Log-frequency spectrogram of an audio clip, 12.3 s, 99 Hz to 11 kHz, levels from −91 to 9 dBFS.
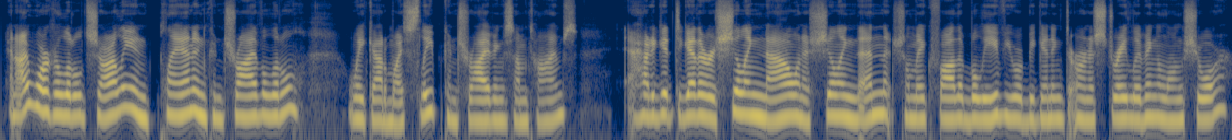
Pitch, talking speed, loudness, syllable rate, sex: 215 Hz, 220 wpm, -17 LUFS, 5.3 syllables/s, female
